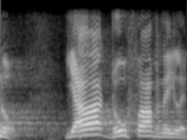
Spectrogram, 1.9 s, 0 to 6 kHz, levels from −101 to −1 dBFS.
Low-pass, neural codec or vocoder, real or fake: 5.4 kHz; none; real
